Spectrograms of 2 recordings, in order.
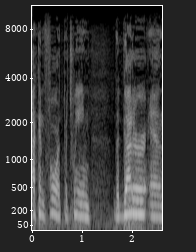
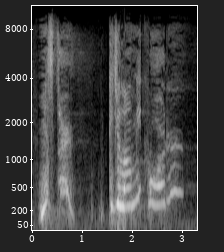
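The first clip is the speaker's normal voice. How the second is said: bizarre, weird, put-on voice, much higher and louder; 7 dB louder than usual. Retelling what a man who came close to the speaker said, bizarre put-on voice. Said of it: "He had this really bizarre looking sounding voice".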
